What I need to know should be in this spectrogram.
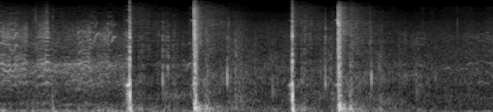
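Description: A shotgun fires several times.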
